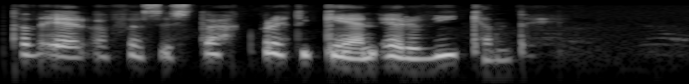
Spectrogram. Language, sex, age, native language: Icelandic, female, 20-29, Icelandic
